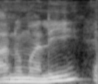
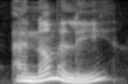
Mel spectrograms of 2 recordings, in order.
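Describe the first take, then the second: First: "Anomalie" said the German way, stressed on the final LIE; "Anomalie" in German, ending on a stressed -lie; German pronunciation. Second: "Anomaly" said the English way, stressed on NOM; "Anomaly" in English, with a light final -ly; English pronunciation. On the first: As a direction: say "Anomalie" as a German word, long stressed ee at the end. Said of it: "auf Deutsch Anomalie". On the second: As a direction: say "Anomaly" as an English word, stress on the second syllable. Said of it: "auf Englisch Anomaly". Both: Shown as a demonstration.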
